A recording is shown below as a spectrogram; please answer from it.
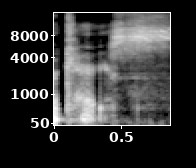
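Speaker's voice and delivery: soft unvoiced whisper. Real, not acted. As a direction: whisper it as a secret aside. Aside whispered to listeners.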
